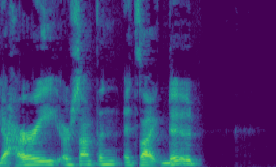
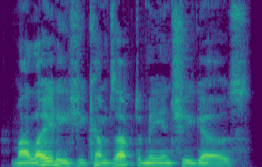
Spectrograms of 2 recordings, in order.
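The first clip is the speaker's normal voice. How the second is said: ordinary talk, nothing marked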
